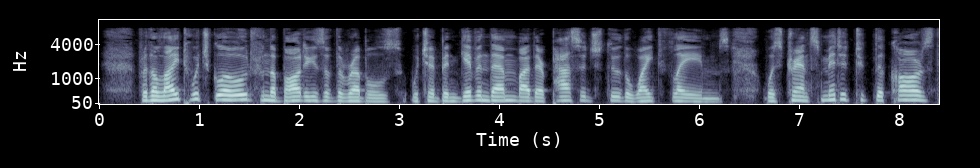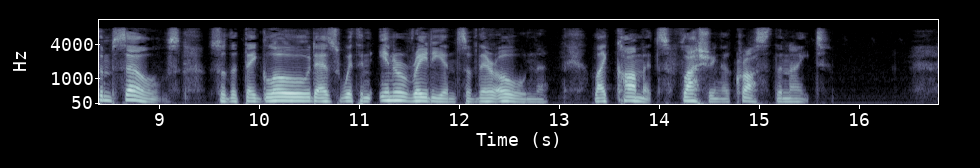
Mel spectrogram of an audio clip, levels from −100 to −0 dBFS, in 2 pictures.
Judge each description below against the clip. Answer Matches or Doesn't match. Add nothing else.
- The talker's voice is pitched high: Doesn't match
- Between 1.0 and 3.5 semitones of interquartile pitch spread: Doesn't match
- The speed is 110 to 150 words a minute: Doesn't match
